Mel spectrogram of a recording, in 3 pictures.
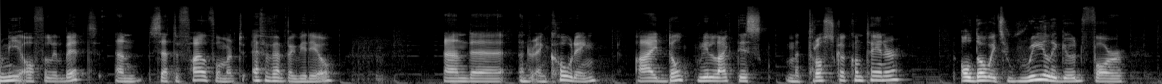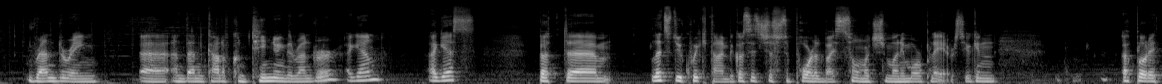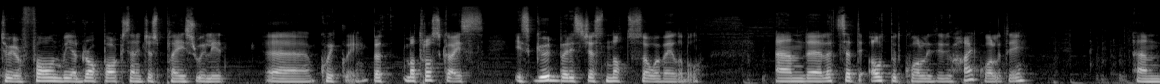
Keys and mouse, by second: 0.9-2.9 drag, 4.9 click, 17.3-18.8 drag, 27.1-29.9 drag, 31.6-32.8 drag.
